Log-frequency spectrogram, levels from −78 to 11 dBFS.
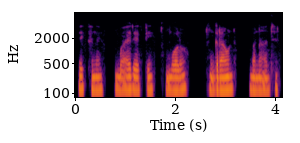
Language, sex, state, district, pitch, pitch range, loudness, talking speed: Bengali, male, West Bengal, Jhargram, 120 Hz, 115-125 Hz, -21 LUFS, 100 wpm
